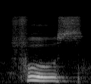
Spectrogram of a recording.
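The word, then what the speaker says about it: Fuß: اس دوستان این شارپس صدای سه میده می‌تونیم شارپس بذاریم می‌تونیم هم دو پل اس بذاریم هر دو معادله هم هستن مثل فوس مثل فوس به معنی پا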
